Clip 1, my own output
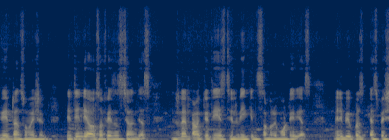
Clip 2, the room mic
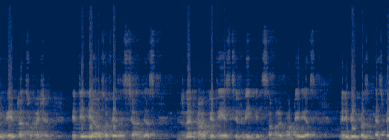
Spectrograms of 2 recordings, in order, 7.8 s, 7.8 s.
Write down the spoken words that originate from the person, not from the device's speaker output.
none

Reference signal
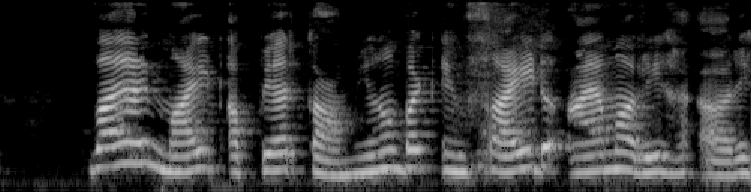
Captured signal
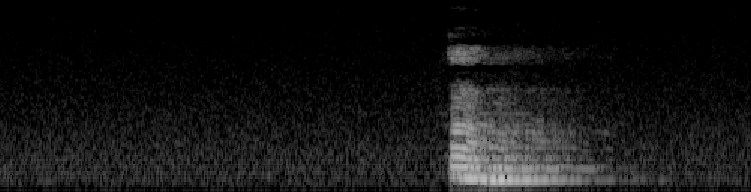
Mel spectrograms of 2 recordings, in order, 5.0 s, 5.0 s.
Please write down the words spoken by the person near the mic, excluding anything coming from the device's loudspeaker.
Hmm.

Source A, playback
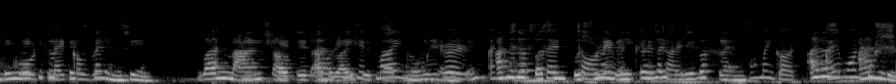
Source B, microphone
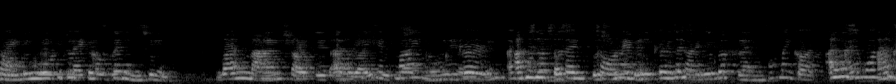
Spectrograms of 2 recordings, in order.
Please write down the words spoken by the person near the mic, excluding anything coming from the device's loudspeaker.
none

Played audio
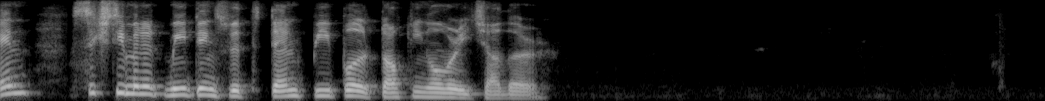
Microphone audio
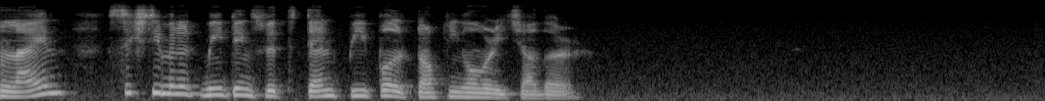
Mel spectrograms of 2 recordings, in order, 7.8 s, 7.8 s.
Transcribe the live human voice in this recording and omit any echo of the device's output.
none

